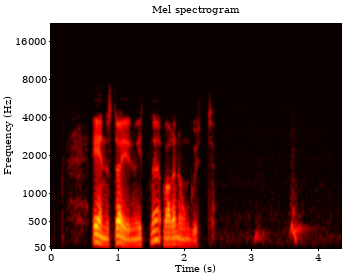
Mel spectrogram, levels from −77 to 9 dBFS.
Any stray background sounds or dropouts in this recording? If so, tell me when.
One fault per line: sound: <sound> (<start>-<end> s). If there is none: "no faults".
sound: whoosh (3.0-4.1 s)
